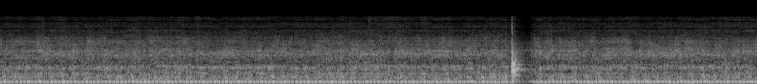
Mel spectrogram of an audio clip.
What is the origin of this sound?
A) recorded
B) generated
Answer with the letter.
B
